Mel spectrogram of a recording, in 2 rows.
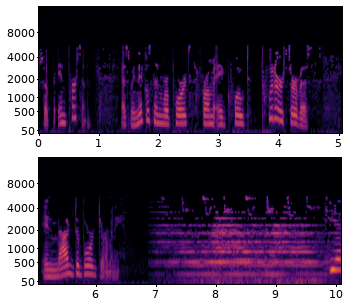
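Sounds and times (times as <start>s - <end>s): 
speech: 0.0s - 7.5s, 9.9s - 10.0s
single church bell pealing in Magdeburg Germany calling to evening prayers: 6.9s - 10.0s.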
